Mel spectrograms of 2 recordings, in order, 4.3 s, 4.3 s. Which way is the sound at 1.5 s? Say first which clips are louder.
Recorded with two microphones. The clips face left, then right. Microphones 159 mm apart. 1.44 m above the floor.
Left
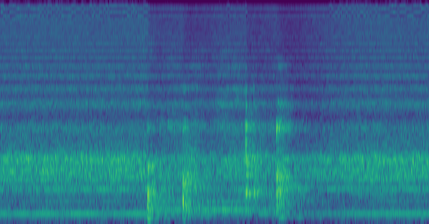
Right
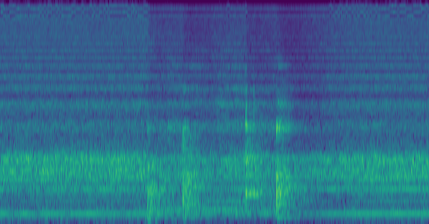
Left 4 dB; 25° left (ahead or behind).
